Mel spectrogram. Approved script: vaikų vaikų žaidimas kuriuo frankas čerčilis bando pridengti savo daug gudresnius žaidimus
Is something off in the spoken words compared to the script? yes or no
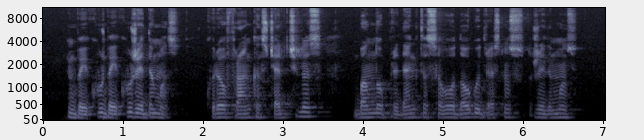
no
